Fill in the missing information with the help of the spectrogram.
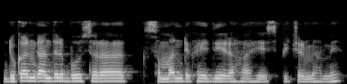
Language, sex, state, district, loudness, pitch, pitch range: Hindi, male, Arunachal Pradesh, Longding, -16 LUFS, 140 Hz, 135-150 Hz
